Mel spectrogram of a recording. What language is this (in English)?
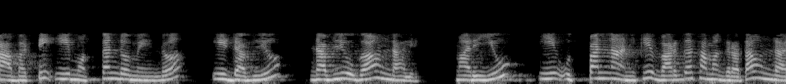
Telugu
